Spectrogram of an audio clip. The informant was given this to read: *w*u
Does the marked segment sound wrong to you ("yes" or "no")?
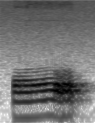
no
